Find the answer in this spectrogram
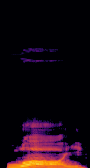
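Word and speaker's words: tuoi: So this word does not rhyme with boy in English. I hear all the time, ttuɔi. No, it's, let's break it apart.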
